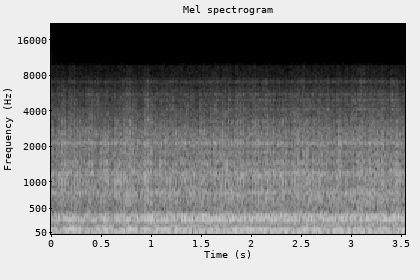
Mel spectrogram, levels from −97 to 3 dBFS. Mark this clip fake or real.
real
